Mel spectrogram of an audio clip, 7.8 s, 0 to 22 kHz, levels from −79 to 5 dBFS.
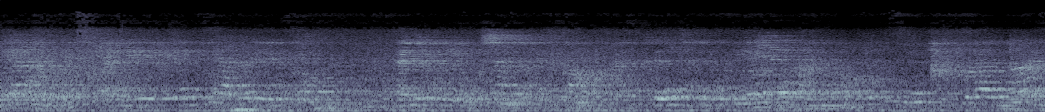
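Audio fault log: throughout: MP2 compression. The audio is dull and carries a gurgling, granular roughness, with nothing above 14.8 kHz. This is likely MPEG Layer II coding at a bitrate that fits about 64 kbps. It splits the signal into 32 sub-bands, and too few bits mean upper bands switch on and off while the remaining ones are coarsely quantised. On a spectrogram, the top edge is a hard ceiling with blocky, flickering patches in the highest bands.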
